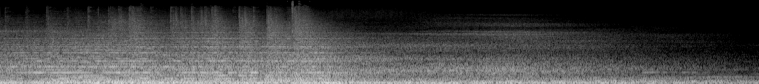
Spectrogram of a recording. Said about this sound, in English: In the afternoon sky, the sound of the approaching aircraft rose above the sea breeze, a steady drone. Nothing to see. No, there it was. Small to make that much noise.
